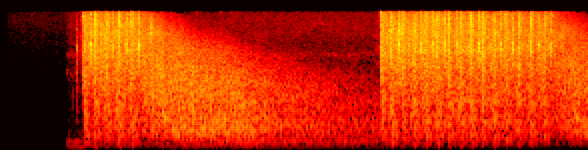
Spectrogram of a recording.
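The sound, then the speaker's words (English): A semi-automatic rifle fitted with a bump stock fires in two long bursts of very rapid shots, a sustained rattling roar like a fully automatic weapon, with a brief dip in loudness between the bursts. “and then the gun bounces against his finger. So it fires like a fully automatic weapon.”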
